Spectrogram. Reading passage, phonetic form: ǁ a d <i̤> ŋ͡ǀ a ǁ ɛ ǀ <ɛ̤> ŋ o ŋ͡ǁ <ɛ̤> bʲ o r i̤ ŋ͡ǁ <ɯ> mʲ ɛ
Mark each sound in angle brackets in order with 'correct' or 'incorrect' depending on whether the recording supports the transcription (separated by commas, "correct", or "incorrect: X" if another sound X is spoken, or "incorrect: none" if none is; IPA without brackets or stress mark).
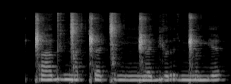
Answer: correct, correct, incorrect: ɛ, correct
